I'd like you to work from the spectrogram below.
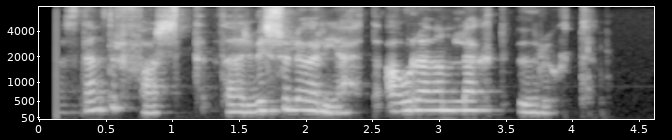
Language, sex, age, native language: Icelandic, female, 40-49, Icelandic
